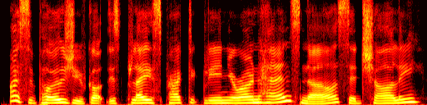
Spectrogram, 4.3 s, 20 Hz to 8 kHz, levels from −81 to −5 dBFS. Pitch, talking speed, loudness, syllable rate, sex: 220 Hz, 195 wpm, -17 LUFS, 5.5 syllables/s, female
